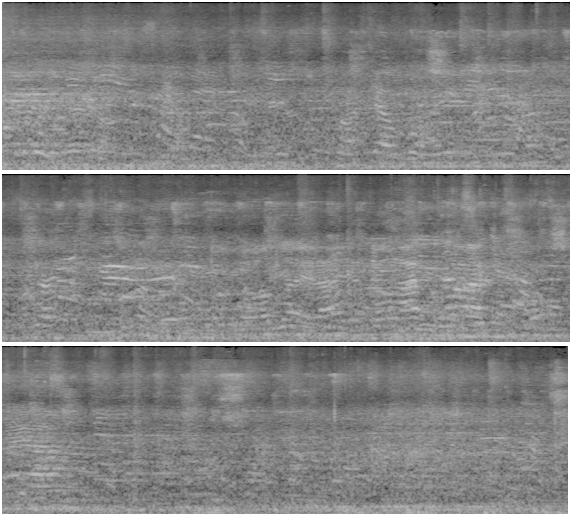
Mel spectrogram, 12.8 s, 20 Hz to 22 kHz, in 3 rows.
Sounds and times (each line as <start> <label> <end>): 0.0 Traffic Sound 5.3
0.0 Various shops voices 12.7
0.0 walking in the Street 12.7
9.0 Traffic Sound 12.7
